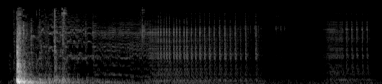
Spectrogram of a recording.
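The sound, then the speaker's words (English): A door is gently opened by the Rebbe: a sharp clunk of the latch, then a slow, stuttering creak of the hinge that trails off, with a brief final squeak. Fairly clear, with no voices. “So Vlad, the Rebbe, he gently opens the door”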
